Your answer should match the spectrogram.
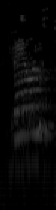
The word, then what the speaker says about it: Balaam: you know, and it's Balaam's, am I saying that right? – Yeah. – Balaam's donkey.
